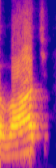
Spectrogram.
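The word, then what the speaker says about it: watch: टी के बाद में सीएच आ रहा है। और क्या होगा यहां पे? टी साइलेंट हो जाएगा। और हो जाएगा वाच।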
